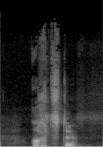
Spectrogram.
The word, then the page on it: eighth: /ˈeɪtθ/; [eɪtθ]; /ˈeɪθ/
